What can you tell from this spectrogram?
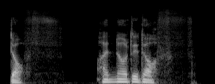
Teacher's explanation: the last letter D joins off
